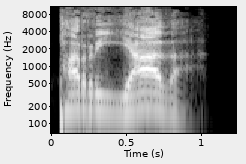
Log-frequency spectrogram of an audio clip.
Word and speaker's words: Parrillada: And the Parrillada, which I know some of you are going to be mad that I'm saying it correctly, but it is what it is.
